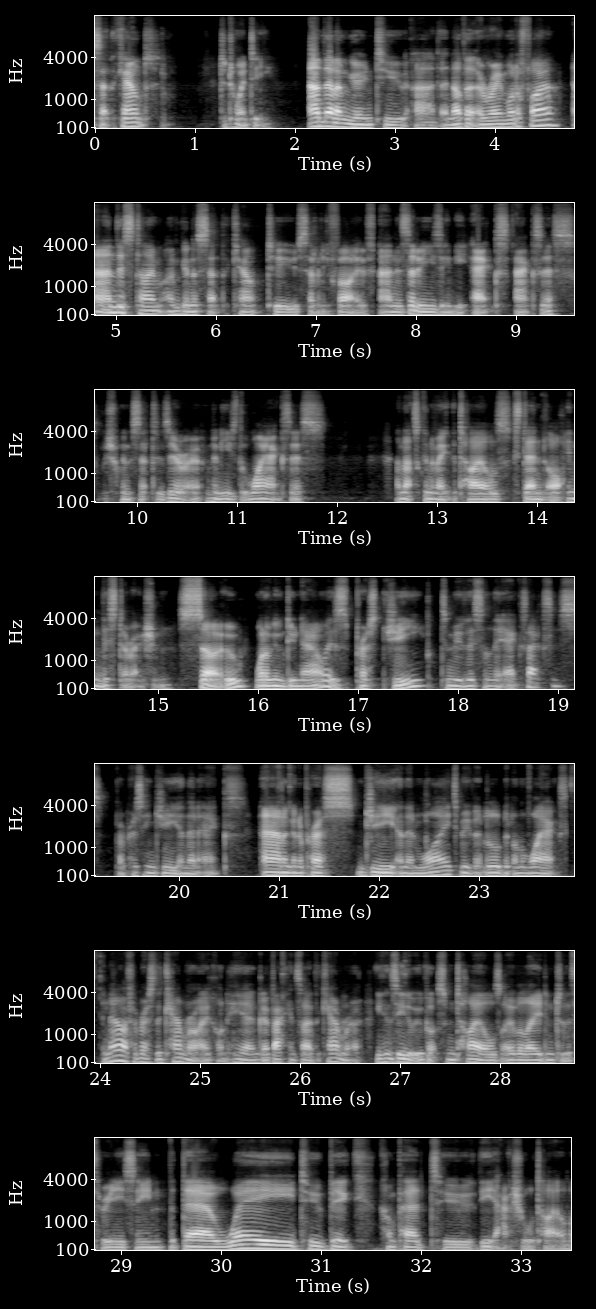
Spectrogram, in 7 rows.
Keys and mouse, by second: 0.4 click, 3.8 middle click, 4.2 r, 6.2-7.3 middle drag, 9.3 middle click, 11.0-12.1 middle drag, 13.2 middle click, 13.7-14.0 shift+drag, 14.0-14.9 middle drag, 15.6-17.5 shift+middle drag, 17.5 g, 21.8 g, 23.8 shift+middle click, 25.7-27.0 middle drag.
